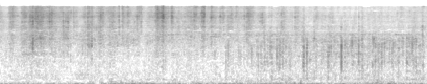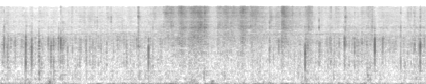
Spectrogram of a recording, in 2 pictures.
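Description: Bicycle tyres rolling over a gravel path strewn with dry fallen leaves: a steady hiss with many small clicks and crunches.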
